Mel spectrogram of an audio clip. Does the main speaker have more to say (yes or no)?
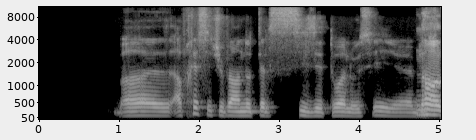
no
